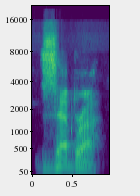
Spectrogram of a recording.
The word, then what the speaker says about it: zebra: Where does the Brits say zebra? Rhymes with Debra.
